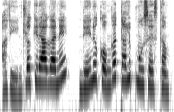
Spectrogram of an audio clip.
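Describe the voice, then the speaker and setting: A woman's voice: sits high, expressive, a little fast, warm tone, dry recording, clean studio sound. A woman voicing a firm, sensible sparrow who leads a bird flock in a cartoon, earnest and instructing.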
